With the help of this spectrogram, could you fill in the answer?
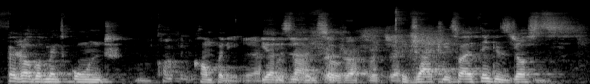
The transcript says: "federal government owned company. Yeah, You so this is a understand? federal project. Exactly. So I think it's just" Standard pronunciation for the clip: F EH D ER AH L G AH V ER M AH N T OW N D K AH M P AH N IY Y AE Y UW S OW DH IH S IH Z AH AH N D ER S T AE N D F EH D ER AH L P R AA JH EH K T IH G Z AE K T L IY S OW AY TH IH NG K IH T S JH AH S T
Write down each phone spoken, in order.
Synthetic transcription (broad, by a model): F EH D ER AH L G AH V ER M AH N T OW N D K AH M P AH N IY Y Y UW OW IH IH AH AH N D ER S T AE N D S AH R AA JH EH IH G Z AE K T L IY S OW AY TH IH NG K IH T S JH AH S T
